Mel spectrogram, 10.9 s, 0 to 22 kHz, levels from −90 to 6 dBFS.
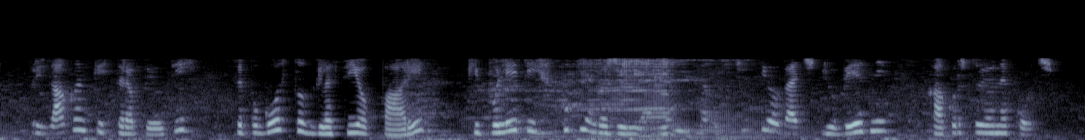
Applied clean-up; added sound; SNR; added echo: classical method log-MMSE.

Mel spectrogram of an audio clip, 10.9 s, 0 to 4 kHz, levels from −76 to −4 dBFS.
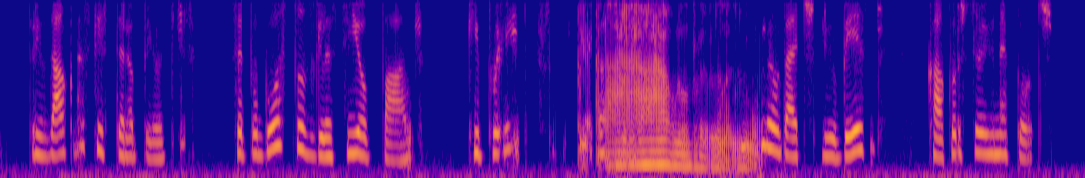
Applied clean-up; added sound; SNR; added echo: neural diffusion model UNIVERSE++.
